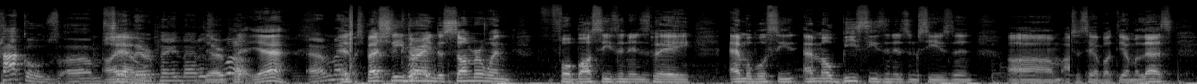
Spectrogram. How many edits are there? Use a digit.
4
